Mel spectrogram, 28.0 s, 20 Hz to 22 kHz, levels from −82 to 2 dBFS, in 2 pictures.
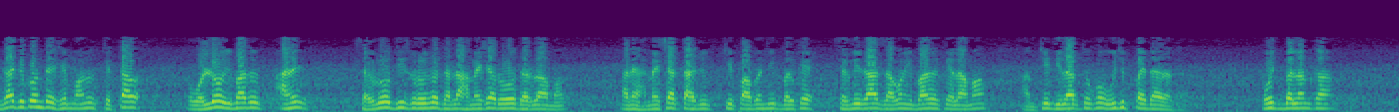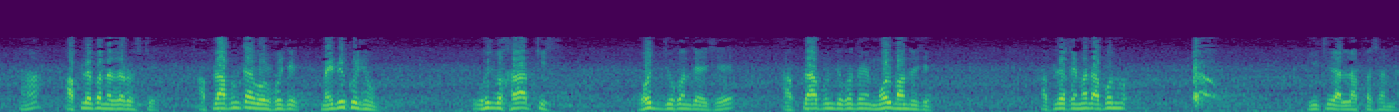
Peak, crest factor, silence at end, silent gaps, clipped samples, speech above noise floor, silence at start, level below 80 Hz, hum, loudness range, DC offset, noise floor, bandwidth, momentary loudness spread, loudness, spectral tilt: -4 dBFS; 14 dB; 0 s; none; under 0.1%; 21 dB; 0 s; -44 dBFS; none; 4 LU; under 0.1%; -38 dBFS; 5.8 kHz; 23 LU; -18 LUFS; -11.5 dB/octave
